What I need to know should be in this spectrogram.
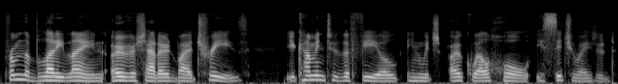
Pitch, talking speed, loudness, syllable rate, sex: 170 Hz, 175 wpm, -21 LUFS, 4.8 syllables/s, female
